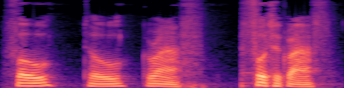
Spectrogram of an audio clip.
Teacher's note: The first syllable, pho, is stressed while the word has 3 syllables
